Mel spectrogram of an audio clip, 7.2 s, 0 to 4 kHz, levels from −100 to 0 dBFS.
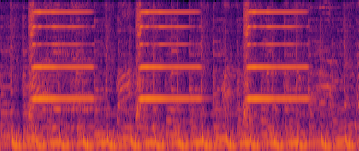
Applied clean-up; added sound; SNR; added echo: none; Bowed string instrument; -4 dB; reverberation time 1.0 s.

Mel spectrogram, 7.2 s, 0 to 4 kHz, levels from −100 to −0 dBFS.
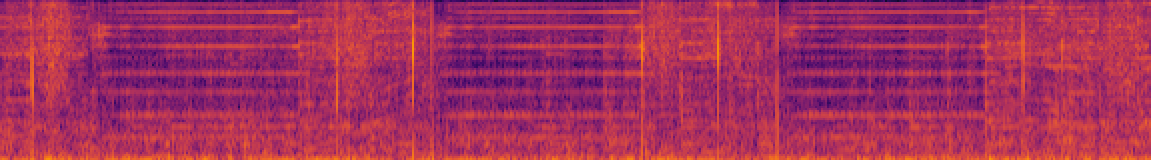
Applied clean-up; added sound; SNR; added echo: neural separator model SepFormer WHAMR!.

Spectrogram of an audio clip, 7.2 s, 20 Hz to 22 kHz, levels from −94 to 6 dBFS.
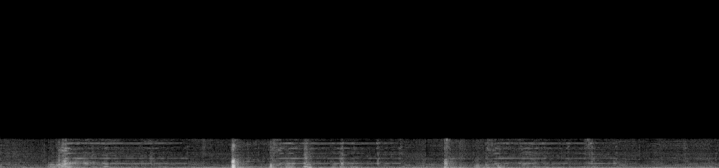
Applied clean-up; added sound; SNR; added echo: neural mask model DeepFilterNet 3.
